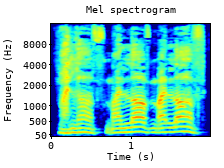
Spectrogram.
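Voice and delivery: loud, high, overjoyed; joyful reunion. Acted. Reuniting with a lost love in the garden, overjoyed calling. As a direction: cry out in relief and joy.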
